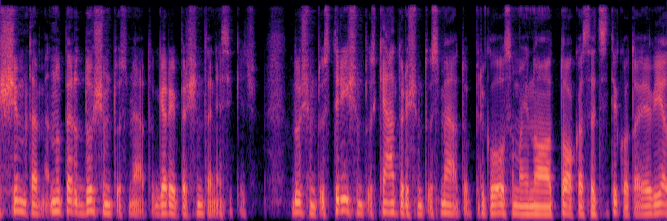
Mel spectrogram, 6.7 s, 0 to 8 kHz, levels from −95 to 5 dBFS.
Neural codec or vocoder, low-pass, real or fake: none; 7.2 kHz; real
